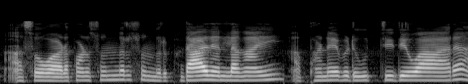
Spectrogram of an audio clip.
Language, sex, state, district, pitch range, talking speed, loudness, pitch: Kumaoni, female, Uttarakhand, Tehri Garhwal, 190-205 Hz, 155 wpm, -18 LUFS, 195 Hz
